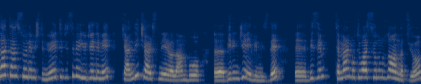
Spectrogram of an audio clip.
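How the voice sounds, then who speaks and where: A woman's high-pitched voice moves through very wide pitch swings. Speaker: astrologer and tarot reader. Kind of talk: astrology forecast monologue. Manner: fast; hesitant fillers.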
